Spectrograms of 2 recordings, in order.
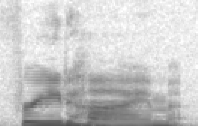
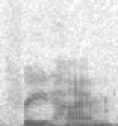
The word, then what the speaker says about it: Friedheim: little difficult um so m f r i e d like fried and then h-e-i-m friedheim Asheville nc.gov and you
